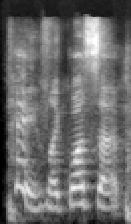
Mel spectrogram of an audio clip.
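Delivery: plain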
